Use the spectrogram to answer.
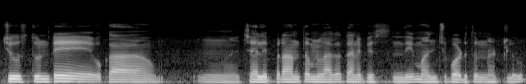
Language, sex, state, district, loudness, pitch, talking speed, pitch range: Telugu, male, Andhra Pradesh, Sri Satya Sai, -15 LUFS, 115 Hz, 100 wpm, 110-120 Hz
